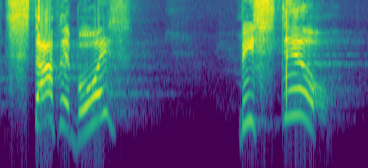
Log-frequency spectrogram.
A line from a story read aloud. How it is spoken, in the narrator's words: I yell from the field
